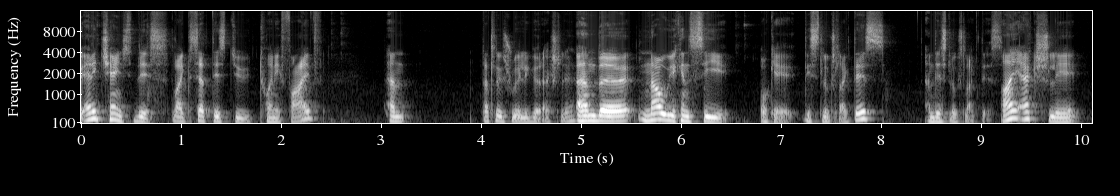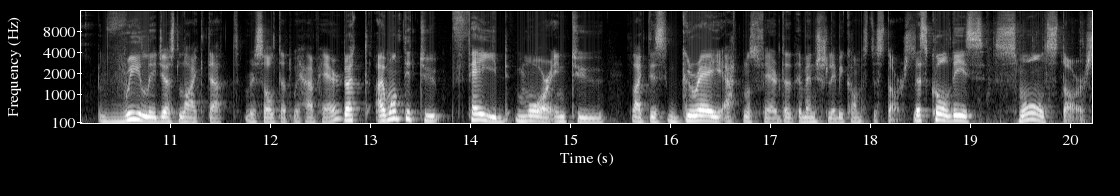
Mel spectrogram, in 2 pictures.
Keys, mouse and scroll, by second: 2.3 right click, 4.9 middle click, 5.4 middle click, 6.3 ctrl+shift+click, 7.6 ctrl+shift+click, 9.2 middle click, 9.9 click, 11.8-12.7 scroll up 2, 12.7 click, 18.3 click, 18.4 F2, 18.4 middle click, 18.4 g, 19.4 l.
